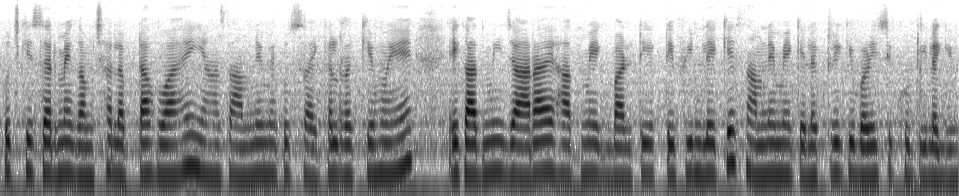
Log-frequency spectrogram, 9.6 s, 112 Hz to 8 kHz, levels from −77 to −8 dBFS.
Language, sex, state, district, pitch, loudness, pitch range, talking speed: Hindi, female, Bihar, Jahanabad, 175 Hz, -21 LUFS, 170-180 Hz, 230 wpm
